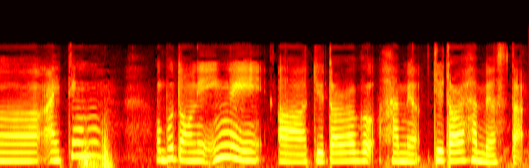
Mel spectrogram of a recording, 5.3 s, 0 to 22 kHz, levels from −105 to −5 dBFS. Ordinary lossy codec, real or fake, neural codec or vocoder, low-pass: none; real; none; 7.2 kHz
